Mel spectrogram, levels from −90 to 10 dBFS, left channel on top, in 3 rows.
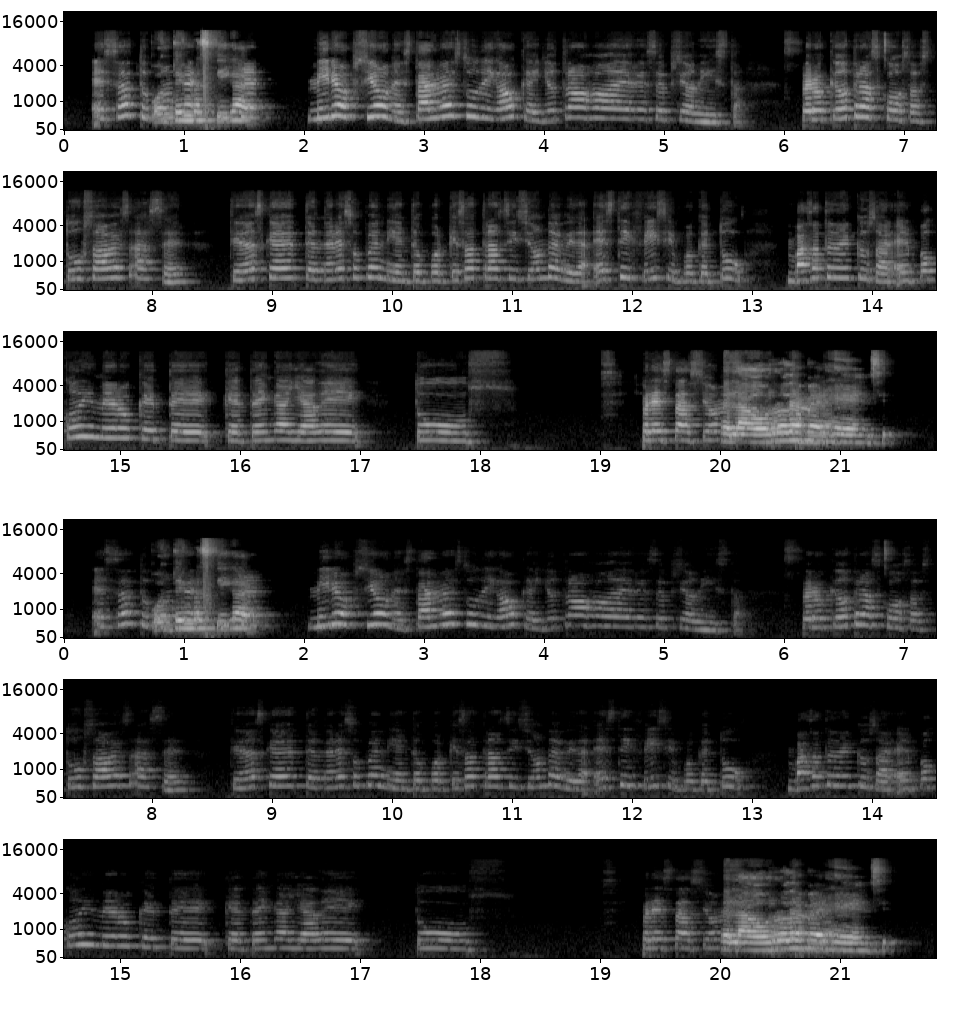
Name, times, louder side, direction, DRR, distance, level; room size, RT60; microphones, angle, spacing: voice 1, 0.2-1.6 2.0-5.7 6.2-8.3 8.7-13.0 13.3-17.1 17.5-18.2 19.4-20.1 20.6-21.0, left 8 dB, 80° left, 0.3 m, -33 dB
voice 2, 0.7-1.6 20.0-21.4, left 3 dB, 25° left, 0.6 m, -24 dB
3.6 x 3.0 x 3.9 m
head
